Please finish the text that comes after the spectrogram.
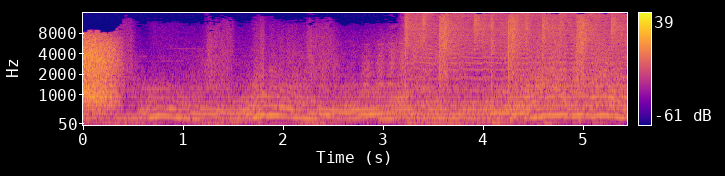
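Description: Race cars from the game Forza Motorsport 4 rev hard, their engine notes rising and falling in sweeping pitches, while tires squeal and skid through corners, loud and continuous with no voices.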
